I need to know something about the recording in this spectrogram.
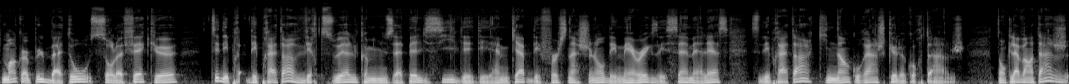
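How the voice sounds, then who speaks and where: A very deep-voiced man explains his industry as a podcast guest. He talks earnestly, often stumbling and repeating words. The recording is dry and close. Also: a little mellow, dry recording. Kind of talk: interview answers.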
